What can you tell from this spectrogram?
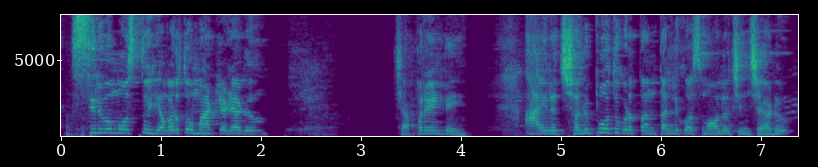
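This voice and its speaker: A male pastor preaching a sermon in a church, questioning his congregation and rising to impassioned shouts. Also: high voice, normal speed, long pauses. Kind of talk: Easter sermon. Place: church hall.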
